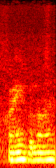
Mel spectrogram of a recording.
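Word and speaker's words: Kryvaline: Craveline over FX Diamond. I honestly prefer FX, so Craveline is much more expensive.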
